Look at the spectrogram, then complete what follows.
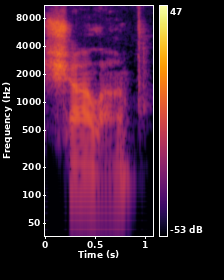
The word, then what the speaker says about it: šála: would be a bridge and again if we add the hook to S we get sh and that's pronounced the same as in the English word clash in check you can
